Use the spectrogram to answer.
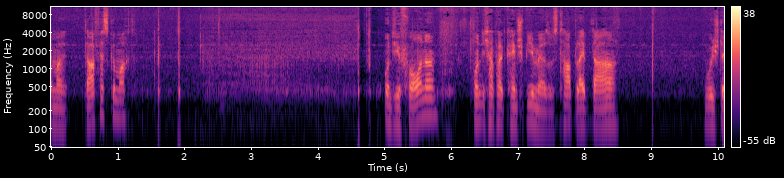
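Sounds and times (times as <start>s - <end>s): faint steady hum: 0.0s - 10.0s
light rustling hiss: 0.0s - 10.0s.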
